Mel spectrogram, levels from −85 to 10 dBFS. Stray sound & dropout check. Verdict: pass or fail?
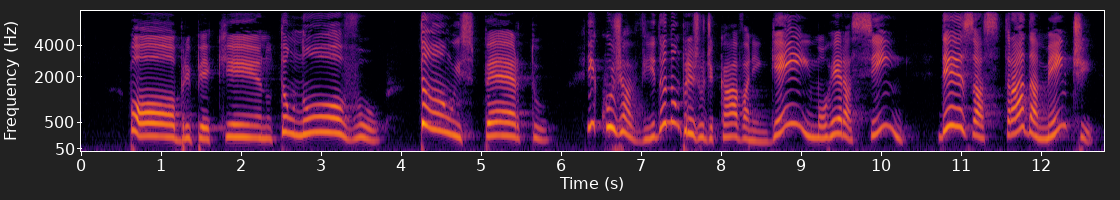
pass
